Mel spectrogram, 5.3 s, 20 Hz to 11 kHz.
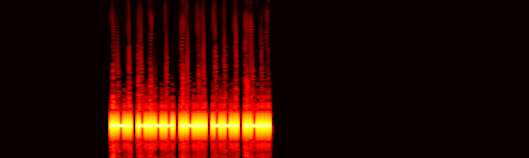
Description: Morse code, heard as a keyed tone, about 44 wpm, 690 Hz. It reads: RYLGL
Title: Code Groups - 5 Letters - 45wpm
